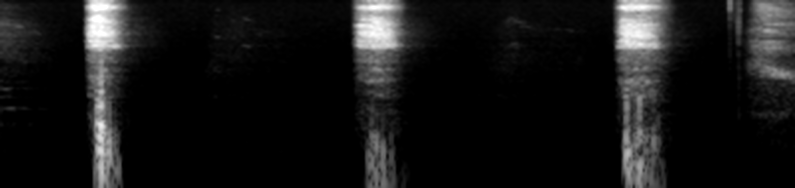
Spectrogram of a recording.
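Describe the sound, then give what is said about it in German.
Three sharp, forceful bursts of air blown out through the nose from the belly during a breathing exercise, evenly spaced about two seconds apart, followed by a softer, fainter exhale at the end. “Ähm, wir schnaufen kurz ein durch die Nase und nachher schnaufen wir ganz stark und so richtig fest aus dem Bauch raus, aus durch die Nase.”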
